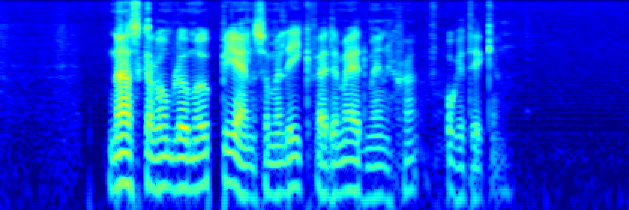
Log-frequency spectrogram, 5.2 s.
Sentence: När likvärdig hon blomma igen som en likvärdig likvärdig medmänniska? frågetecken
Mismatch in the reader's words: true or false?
true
